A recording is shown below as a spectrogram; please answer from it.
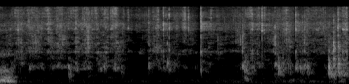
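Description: Ghee and cane sugar are blended in a bowl for ragi biscuits, giving close, continuous scraping and stirring strokes with small clinks of a utensil against the bowl.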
